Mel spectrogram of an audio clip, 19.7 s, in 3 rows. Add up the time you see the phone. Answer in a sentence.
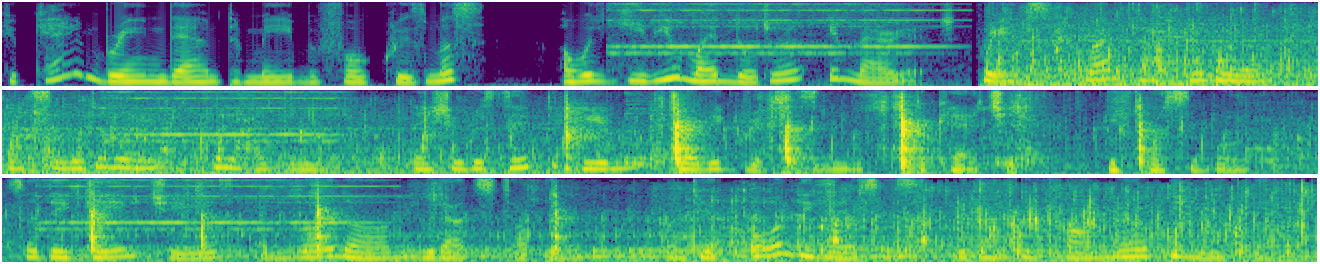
You can hear the phone for 5 seconds altogether.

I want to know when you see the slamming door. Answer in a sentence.
The slamming door can't be heard in this clip.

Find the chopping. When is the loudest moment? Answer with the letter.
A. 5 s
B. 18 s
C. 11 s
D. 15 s
C.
